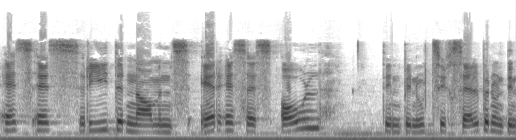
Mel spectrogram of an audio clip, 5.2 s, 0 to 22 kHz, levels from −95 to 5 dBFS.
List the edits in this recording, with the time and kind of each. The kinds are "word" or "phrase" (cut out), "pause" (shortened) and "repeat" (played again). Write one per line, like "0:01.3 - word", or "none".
none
